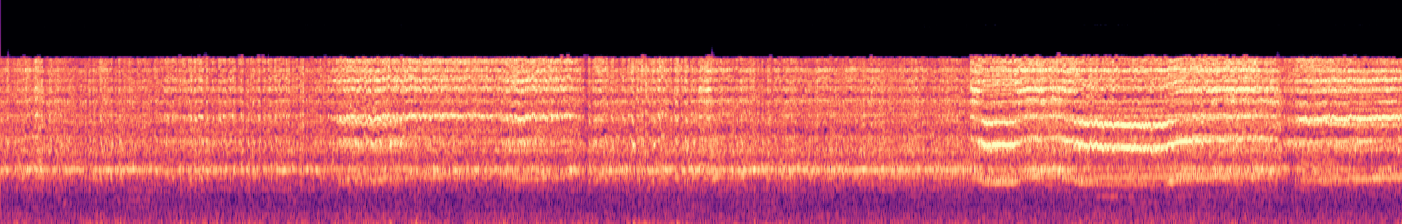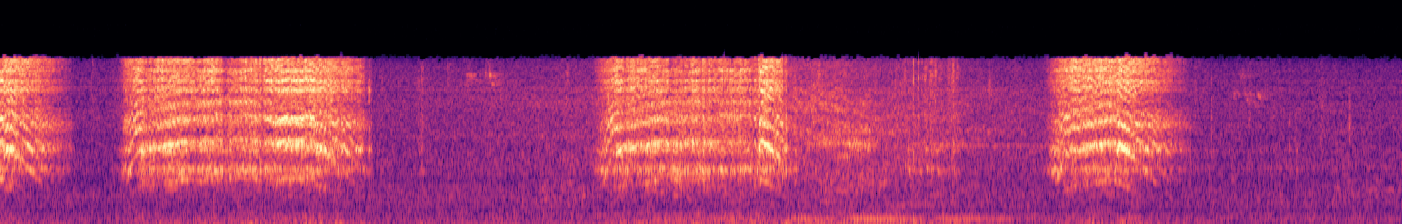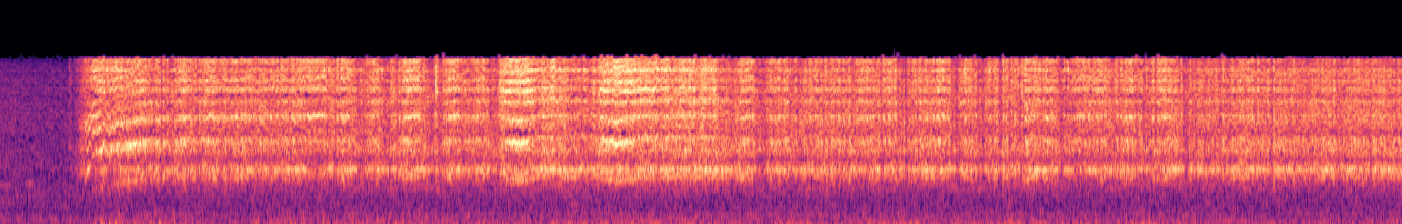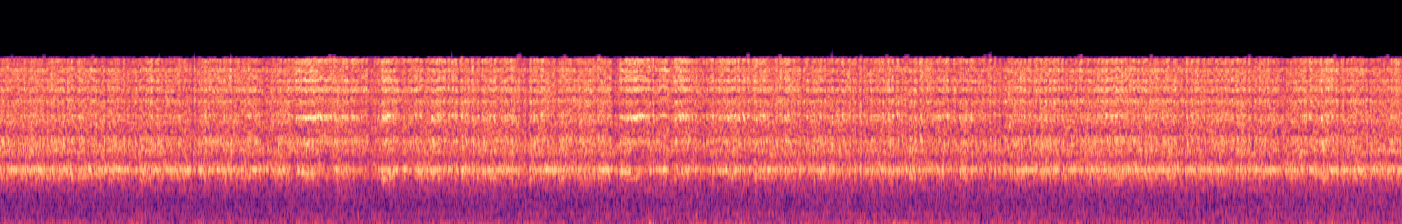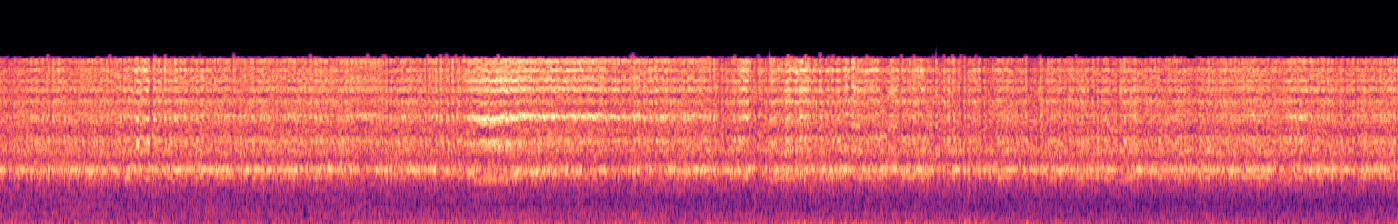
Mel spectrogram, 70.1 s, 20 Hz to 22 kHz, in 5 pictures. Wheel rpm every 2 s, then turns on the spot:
230, 230, 230, 230, 230, 220, 220, 80, 150, 0, 160, 20, 70, 0, 80, 230, 230, 230, 230, 230, 230, 230, 230, 230, 230, 230, 230, 240, 230, 240, 230, 230, 230, 240, 240.
22-24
